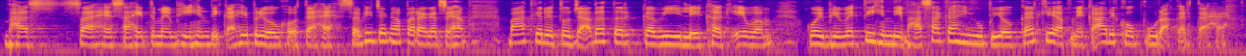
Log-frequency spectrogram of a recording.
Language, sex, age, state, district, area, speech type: Hindi, male, 18-30, Uttar Pradesh, Sonbhadra, rural, spontaneous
